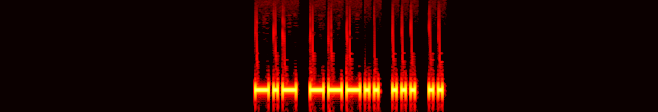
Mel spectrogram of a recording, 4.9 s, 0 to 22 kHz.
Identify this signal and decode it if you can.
Morse code, heard as a keyed tone, about 36 wpm, 700 Hz. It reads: K8SI
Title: USA Call Signs - 4 Characters - Repeated 3x - 35wpm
